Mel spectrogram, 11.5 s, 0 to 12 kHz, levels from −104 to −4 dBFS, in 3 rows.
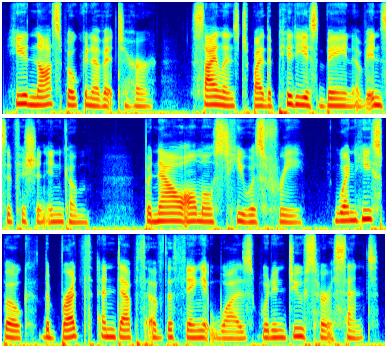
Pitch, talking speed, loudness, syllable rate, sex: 180 Hz, 200 wpm, -21 LUFS, 5.2 syllables/s, female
